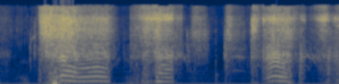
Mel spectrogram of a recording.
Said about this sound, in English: Oh, sorry, I just need to blow my nose.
